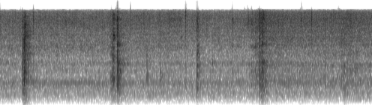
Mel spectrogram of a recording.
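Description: Sizzling in a saucepan of onion and garlic frying in butter and oil while red lentils are stirred in with a wooden spatula, which knocks against the pan about four times.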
